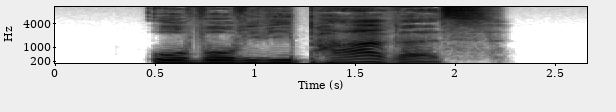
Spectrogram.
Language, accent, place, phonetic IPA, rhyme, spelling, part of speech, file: German, Germany, Berlin, [ˌovoviviˈpaːʁəs], -aːʁəs, ovovivipares, adjective, De-ovovivipares.ogg
- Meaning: strong/mixed nominative/accusative neuter singular of ovovivipar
